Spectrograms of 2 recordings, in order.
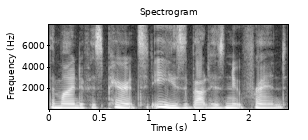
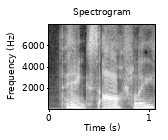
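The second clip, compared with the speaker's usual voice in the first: plain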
